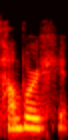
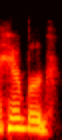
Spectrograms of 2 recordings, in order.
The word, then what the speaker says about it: Hamburg: It's like it's not Hamburg because you're not eating it.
